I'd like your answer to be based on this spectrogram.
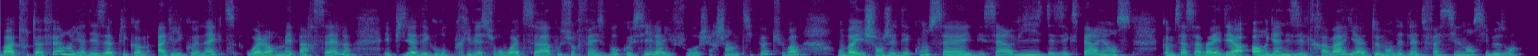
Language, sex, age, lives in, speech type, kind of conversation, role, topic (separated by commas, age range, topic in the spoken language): French, female, 25-29, France, read, expert-assistant, expert, Quelles idées pourrait-on explorer pour améliorer le quotidien des éleveurs et des animaux ?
